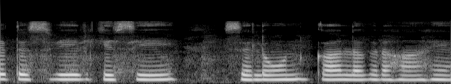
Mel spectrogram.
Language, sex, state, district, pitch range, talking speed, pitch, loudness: Hindi, female, Arunachal Pradesh, Lower Dibang Valley, 215-230 Hz, 105 wpm, 220 Hz, -14 LUFS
